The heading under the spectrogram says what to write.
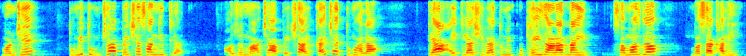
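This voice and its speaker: A woman voicing a flustered but spirited young woman who turns sharp and scolding. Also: sits high, lively intonation, normal speed. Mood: indignant.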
